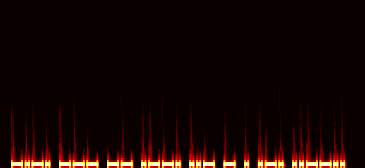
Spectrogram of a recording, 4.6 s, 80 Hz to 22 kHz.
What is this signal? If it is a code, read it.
Morse code, heard as a keyed tone, about 28 wpm, 700 Hz. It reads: COMPUTER?
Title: Sentences from Top 1000 Words - Review Part 3 - 28wpm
